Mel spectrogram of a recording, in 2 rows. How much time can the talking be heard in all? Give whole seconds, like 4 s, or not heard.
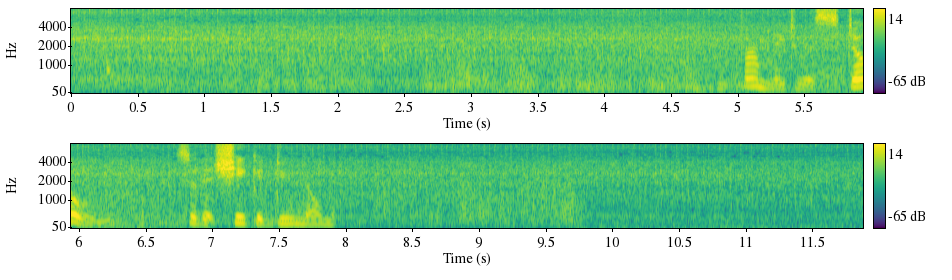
3 s.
